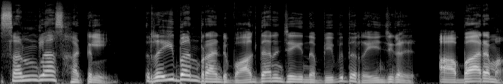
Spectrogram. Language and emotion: Malayalam, surprised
